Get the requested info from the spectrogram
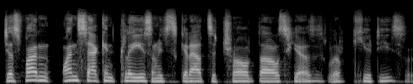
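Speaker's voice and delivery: high mock Hitler fussing over his dolls; lightly voiced Hitler cooing over troll dolls. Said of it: "Adolf Hitler if he was into troll dolls".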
